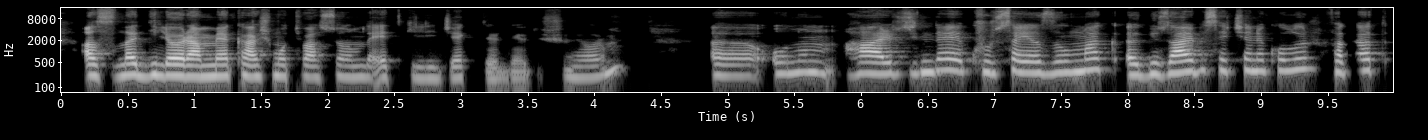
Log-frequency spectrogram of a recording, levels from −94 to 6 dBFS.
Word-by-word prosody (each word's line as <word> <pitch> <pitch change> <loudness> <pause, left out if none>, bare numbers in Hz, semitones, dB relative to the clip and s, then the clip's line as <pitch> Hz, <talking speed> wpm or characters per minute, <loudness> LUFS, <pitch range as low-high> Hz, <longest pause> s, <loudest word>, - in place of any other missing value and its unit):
aslında 215 0 +2
dil 220 0 +1
öğrenmeye 205 0 +6
karşı 200 0 +1
motivasyonumu 200 -1 -6
da - - -9
etkileyecektir 185 - -11
diye 90 0 -16
düşünüyorum. 190 +6 -12 0.8
Eee, 220 - -2 0.4
onun 260 +2 -7
haricinde 250 +4 +1
kursa 270 +2 -3
yazılmak, 265 +4 -1 0.2
eee, 225 - +2
güzel 255 +5 +5
bir - - -9
seçenek 285 0 -5
olur 310 +3 -4 0.2
fakat, 290 +3 -2
240 Hz, 120 wpm, -22 LUFS, 200-270 Hz, 0.8 s, öğrenmeye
